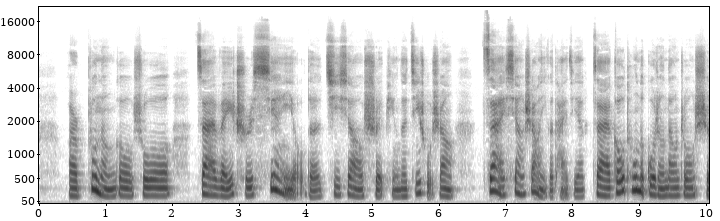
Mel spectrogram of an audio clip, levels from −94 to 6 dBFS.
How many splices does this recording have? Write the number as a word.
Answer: one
